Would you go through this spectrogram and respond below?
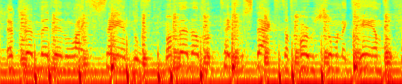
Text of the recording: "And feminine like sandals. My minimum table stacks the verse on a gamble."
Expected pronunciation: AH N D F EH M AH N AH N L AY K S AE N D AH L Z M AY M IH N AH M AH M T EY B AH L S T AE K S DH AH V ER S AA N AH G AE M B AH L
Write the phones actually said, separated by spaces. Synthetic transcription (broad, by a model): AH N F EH M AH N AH N L AY K S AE N D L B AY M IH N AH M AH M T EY AH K S T AE K S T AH F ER SH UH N AH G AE M B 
